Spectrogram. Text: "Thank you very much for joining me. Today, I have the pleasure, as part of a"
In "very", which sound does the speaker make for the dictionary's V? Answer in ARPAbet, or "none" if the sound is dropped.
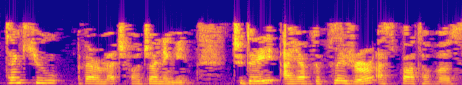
V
